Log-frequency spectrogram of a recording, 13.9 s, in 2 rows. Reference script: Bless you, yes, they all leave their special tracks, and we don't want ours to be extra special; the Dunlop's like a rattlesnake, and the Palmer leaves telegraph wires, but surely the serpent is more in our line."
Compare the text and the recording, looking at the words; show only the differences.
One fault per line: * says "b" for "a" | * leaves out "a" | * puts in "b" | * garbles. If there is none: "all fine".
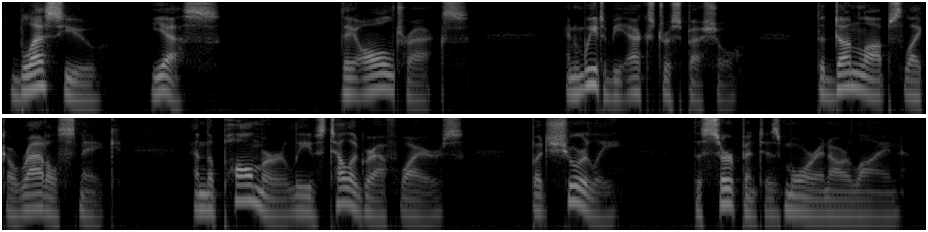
* leaves out "leave their special"
* leaves out "don't want ours"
